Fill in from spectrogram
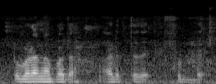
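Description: A man's voice: medium pitch, level tone, fast talker, darkish tone. Casual Malabar Malayalam male vlogger mixing in English. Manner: informal, exclamatory, repeats slang words. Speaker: family travel vlogger. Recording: noisy handheld vlog with background ambience.

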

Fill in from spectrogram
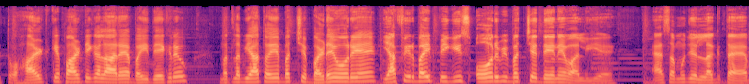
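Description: Chatty man narrating gameplay, slightly high voice. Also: smooth. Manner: chatty, keeps calling viewers "guys" and "bhai". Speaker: gaming channel host. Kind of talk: casual gameplay commentary.

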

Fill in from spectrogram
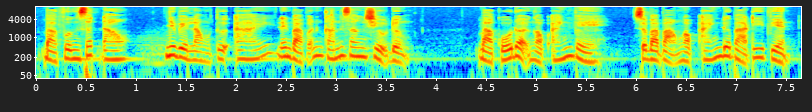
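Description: A woman narrating a radio story in a calm, even reading voice. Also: lowish voice, normal speed, slight background noise.

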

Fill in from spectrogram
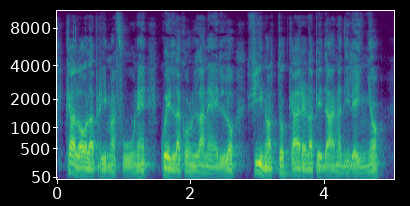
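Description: A man reading a short story aloud in a measured, dramatic way. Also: extremely low pitch. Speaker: audiobook reader. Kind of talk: scripted narration.

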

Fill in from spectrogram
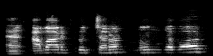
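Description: A man's voice: sits high, normal speed. A male teacher giving an online recitation lesson on a video call, patiently drilling syllables and repeating corrections. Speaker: Quran Arabic teacher. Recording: dull lo-fi call audio.

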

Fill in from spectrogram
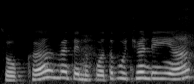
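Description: A woman's voice: high-pitched, a little fast, mellow, lightly acted. An actress playing a middle-aged mother-in-law who coaxes, pries and scolds. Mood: coaxing. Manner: coaxing, prying, scolding. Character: fussing, caring mother-in-law. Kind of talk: family drama acting.

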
